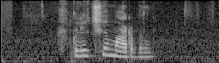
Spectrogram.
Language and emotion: Russian, neutral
